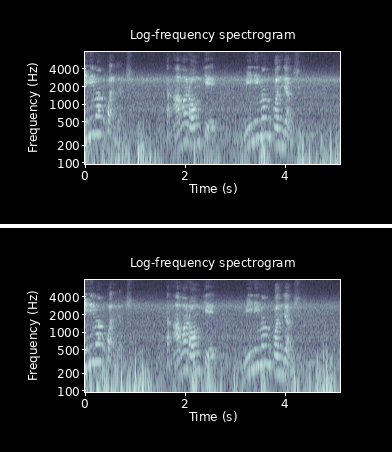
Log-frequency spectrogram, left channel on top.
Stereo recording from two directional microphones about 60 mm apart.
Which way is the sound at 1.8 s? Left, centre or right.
Right.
